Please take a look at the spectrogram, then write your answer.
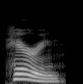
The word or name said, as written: haring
